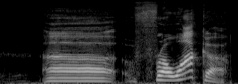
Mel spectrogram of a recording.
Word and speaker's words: Frewaka: that I've come across an Irish word that is pronounced pretty much exactly how it's spelled in our alphabet.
